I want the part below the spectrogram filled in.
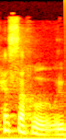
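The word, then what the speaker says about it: פסח: 그래서 2022년도 그래서 여기 6월절 해가지고 패스오버 히브리어 발음으로는 페사흐 배웠죠 그래서 유대력으로 1월 14일인데 이게 유대력 이라는게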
